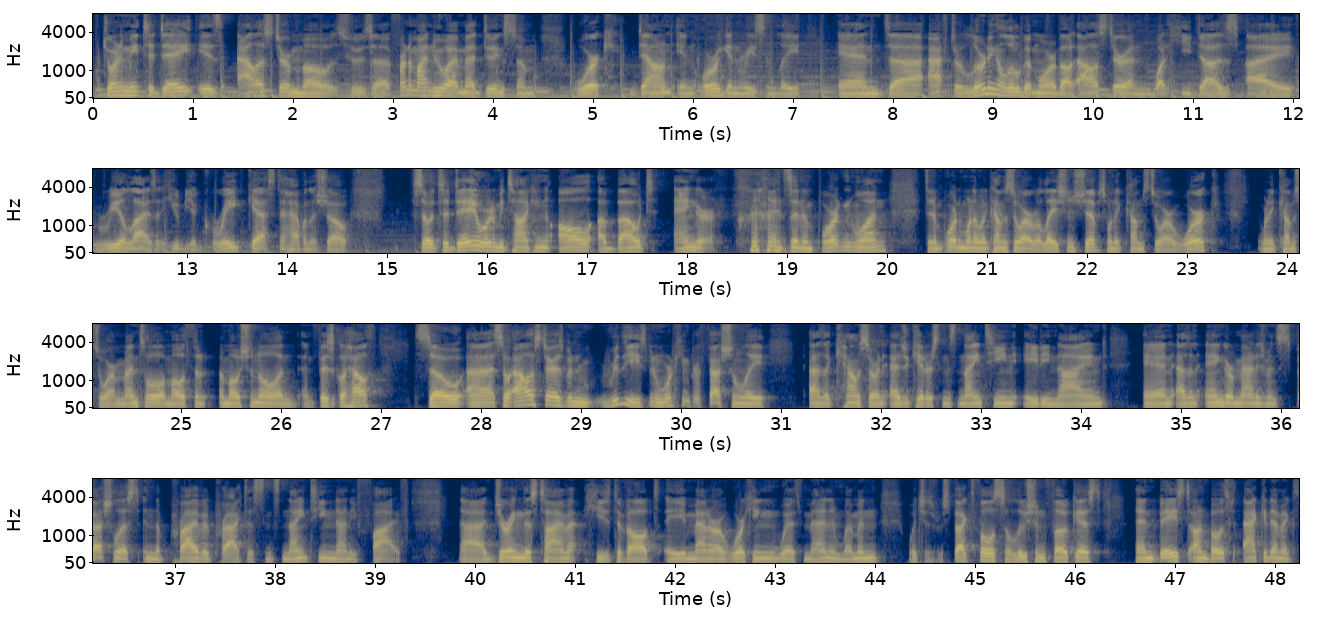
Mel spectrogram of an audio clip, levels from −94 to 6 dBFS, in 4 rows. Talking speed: 180 wpm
